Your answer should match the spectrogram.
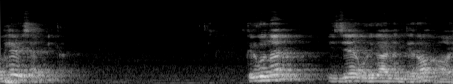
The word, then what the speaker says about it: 페르시아: 요즘 발음으로 페르시아입니다.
